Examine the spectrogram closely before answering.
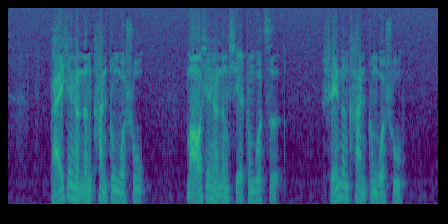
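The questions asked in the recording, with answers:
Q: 谁能看中国书?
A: 白先生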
